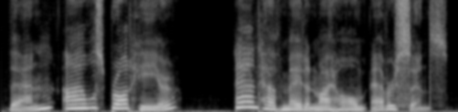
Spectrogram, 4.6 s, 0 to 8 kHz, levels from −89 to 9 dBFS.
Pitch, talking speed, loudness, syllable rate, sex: 240 Hz, 170 wpm, -16 LUFS, 4.5 syllables/s, female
